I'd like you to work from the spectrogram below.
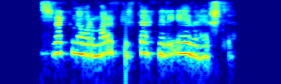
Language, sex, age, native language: Icelandic, male, 40-49, Icelandic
